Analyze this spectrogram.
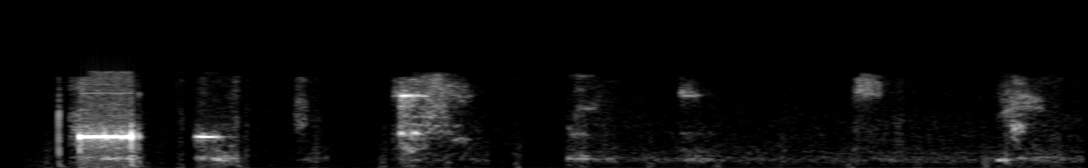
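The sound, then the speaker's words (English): Phone dialing tones as another caller is added to a call, the others put on hold: a string of short keypad beeps at irregular intervals, the first one loud and sustained, the rest quicker and fainter, with no one talking. “I have to add it. It put you guys on hold when I called.”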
